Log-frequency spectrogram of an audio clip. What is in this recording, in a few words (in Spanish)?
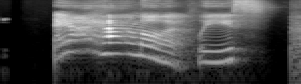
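Voice Acting, Spanish, female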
